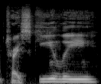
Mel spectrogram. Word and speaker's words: triskele: The most common way is much closer to triskele or triskel. – Triskel. Not that the E is silent. – Right. Yep. That seems to be the way. Um, now, there are other versions that you can find that say like Triskeli or things like that.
